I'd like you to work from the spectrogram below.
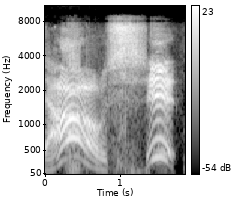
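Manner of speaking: loud, high, drawn-out shock; jolted by the news, let it fly up; shocked oh shit. Retold or imitated. Hearing she runs on octane, loud high shock.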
